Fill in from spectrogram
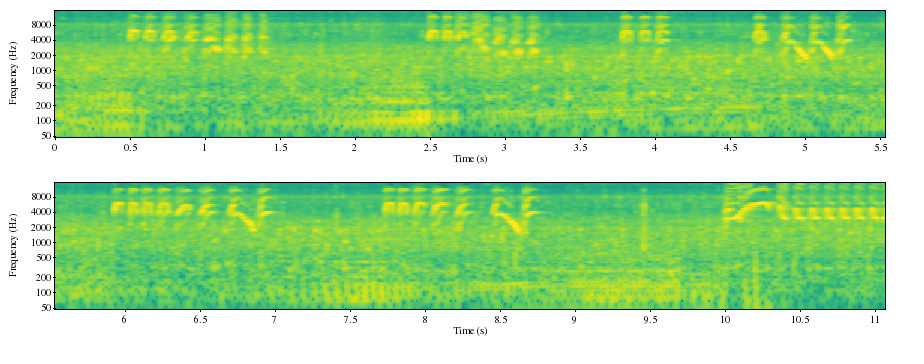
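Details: White-rumped shama provoked into song, giving repeated bursts of very high rapid chattering notes and downslurred whistles separated by brief pauses, over a steady flowing water background.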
